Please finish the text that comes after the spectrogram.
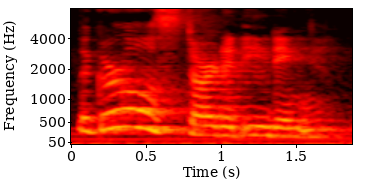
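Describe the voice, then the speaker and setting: A woman hosting a library storytime for children, singing little songs and reading a picture book aloud in a slow, expressive way. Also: mid-range voice, far from the mic, slight background noise. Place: library room. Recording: echoey room, voice from afar.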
